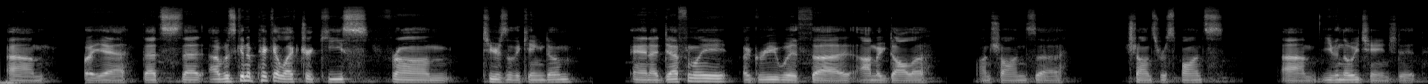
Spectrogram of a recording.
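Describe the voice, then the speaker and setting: A man with a hoarse voice chatting casually on a gaming podcast, laid-back and swearing freely. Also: on the low side, a little slow, fairly bright tone. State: hoarse, lost his voice. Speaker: podcast co-host. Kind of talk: casual chat.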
